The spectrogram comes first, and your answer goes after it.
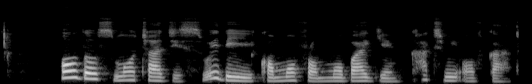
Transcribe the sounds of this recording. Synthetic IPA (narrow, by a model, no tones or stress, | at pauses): ɔldosmɔt͡ʃad͡ʒɪswedekʰɔmɔfɹɔ̃mːobaɪlɡẽmkʰat͡ʃmiʔɔfɡad̥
